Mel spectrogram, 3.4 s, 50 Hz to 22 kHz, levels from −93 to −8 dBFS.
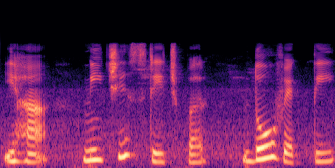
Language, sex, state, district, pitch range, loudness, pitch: Hindi, male, Madhya Pradesh, Dhar, 200-270 Hz, -18 LUFS, 220 Hz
